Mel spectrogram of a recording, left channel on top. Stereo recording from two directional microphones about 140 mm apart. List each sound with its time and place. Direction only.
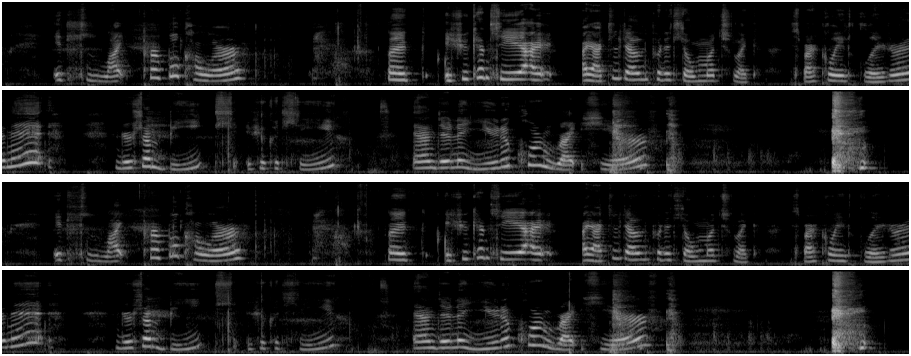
0.1 s a sound: 25° left (ahead or behind)
3.8 s a child's voice: 70° left (ahead or behind); by 12.4 s 90° left
13.1 s speech: 55° left (ahead or behind)
17.3 s cough: centre (ahead or behind)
